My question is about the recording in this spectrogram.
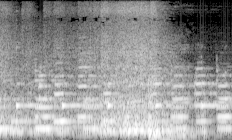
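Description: Small live ensemble of winds, violin, electric guitar and percussion playing a pulsing pattern of short repeated notes.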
